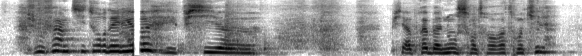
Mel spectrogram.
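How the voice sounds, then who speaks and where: A woman with fairly high pitch and ordinary pitch variation at a moderate pace, with long, frequent pauses and noticeable background noise. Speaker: urban explorer and paranormal live streamer. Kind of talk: live stream tour. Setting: abandoned sanatorium, indoors. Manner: casual, hesitant with many fillers.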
